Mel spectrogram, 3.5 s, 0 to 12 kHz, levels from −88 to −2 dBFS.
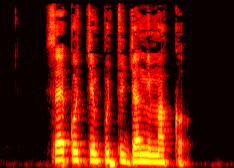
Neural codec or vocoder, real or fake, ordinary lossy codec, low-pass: none; real; AAC, 48 kbps; 10.8 kHz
